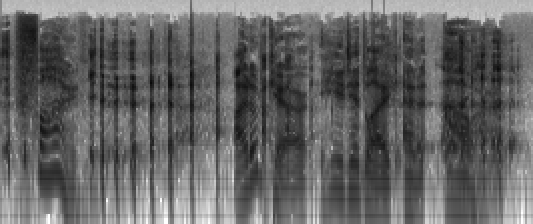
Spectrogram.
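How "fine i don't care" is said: low, swooping, teasing parody voice. Teasing the other speaker by imitating his reply: imitating the other speaker. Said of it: "You went".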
